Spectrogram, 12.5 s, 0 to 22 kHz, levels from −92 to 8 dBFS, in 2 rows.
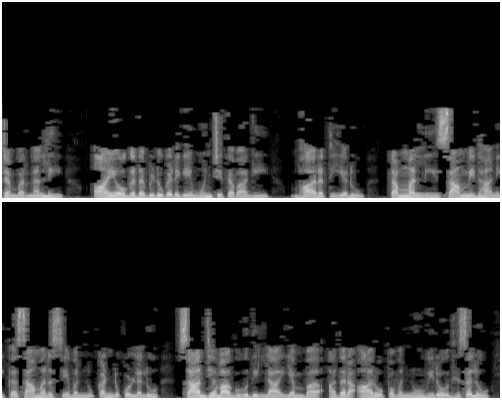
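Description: It's a speech clip, and the whole thing has that ringing, washy character with a hiss that breathes along with the voice, plus nothing at all above about 10.1 kHz. That points to WMA compression at a low bitrate, likely something around 32 kbps, where the encoder smears quantisation noise across long blocks and drops weak detail. There's also a pre-echo at 4.81 to 4.87 s, just before "ತಮ್ಮಲ್ಲಿ ಸಾಂವಿಧಾನಿಕ ಸಾಮರಸ್ಯವನ್ನು ಕಂಡುಕೊಳ್ಳಲು": a short hiss leaks in about 59 ms ahead of the attack, which lands late in a transform block, so the onset comes across soft and smeared.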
